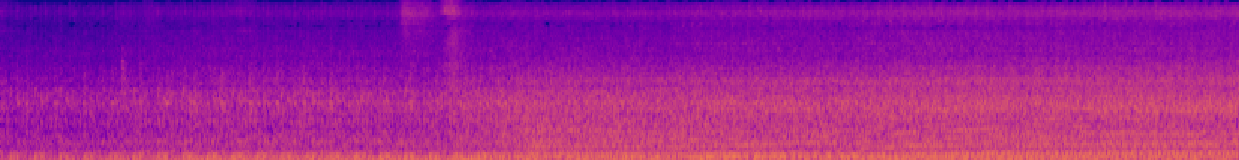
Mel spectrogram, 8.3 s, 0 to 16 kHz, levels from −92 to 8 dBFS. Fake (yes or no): no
